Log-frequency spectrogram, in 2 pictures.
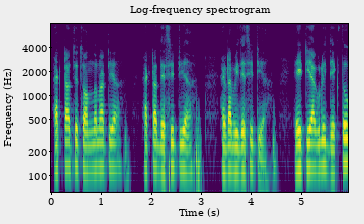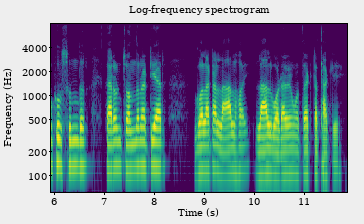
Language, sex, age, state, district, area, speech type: Bengali, male, 60+, West Bengal, Nadia, rural, spontaneous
